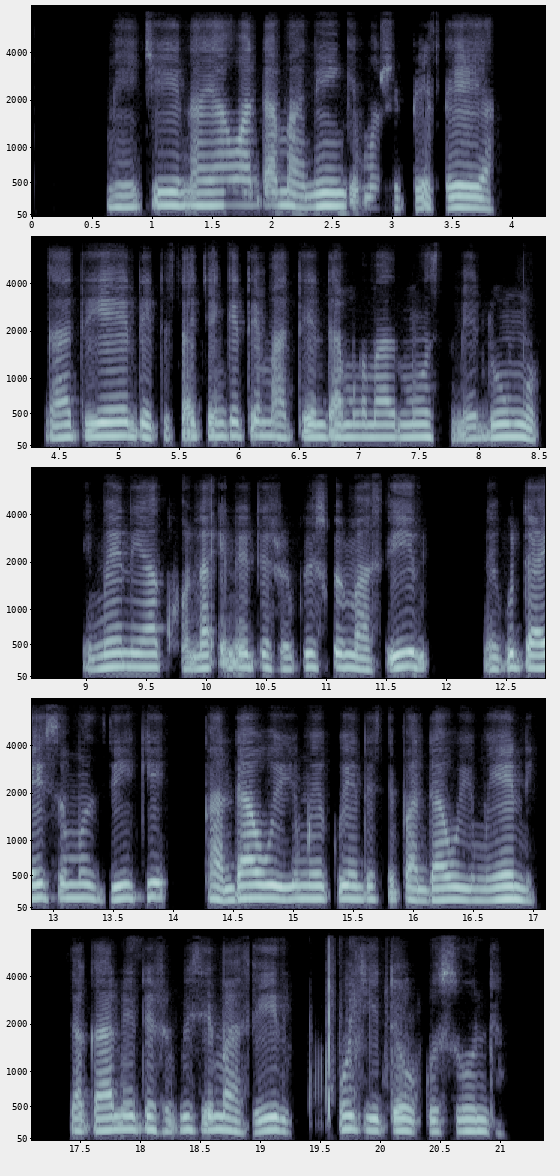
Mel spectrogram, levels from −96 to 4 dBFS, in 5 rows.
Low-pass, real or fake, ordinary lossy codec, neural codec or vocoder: 7.2 kHz; real; AAC, 48 kbps; none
